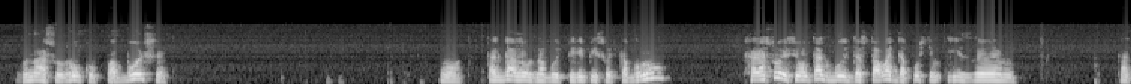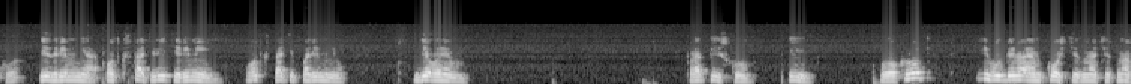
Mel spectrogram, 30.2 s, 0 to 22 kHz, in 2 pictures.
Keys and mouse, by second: 1.7 middle click, 4.4 g, 5.8 middle click, 7.4-8.7 middle drag, 12.2 shift+middle click, 14.8-16.3 middle drag, 17.0-18.3 middle drag, 22.7 click, 23.9 click, 28.8 click.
